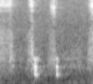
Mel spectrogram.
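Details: Acted demonstration by a speech-language pathologist of stuttering with sound repetition on the word 'phone', repeating the first sound before the word; stuttering (sound repetition).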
